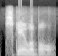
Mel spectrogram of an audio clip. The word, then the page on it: scalable: American English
